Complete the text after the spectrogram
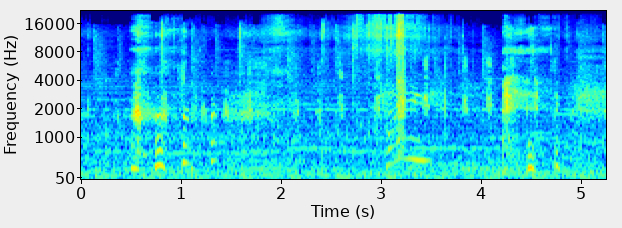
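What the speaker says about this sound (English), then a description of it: "Oh, look at these Canadian geese" Canada geese honk several times in short bursts nearby, with voices murmuring in the background.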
